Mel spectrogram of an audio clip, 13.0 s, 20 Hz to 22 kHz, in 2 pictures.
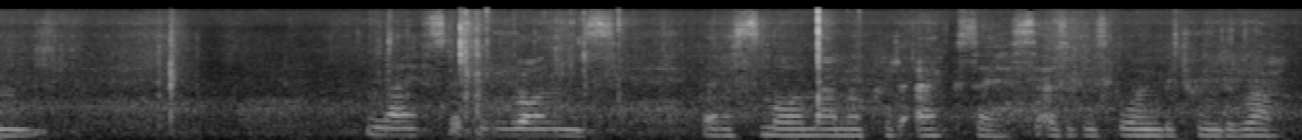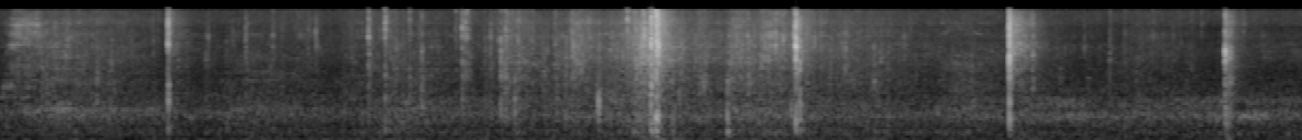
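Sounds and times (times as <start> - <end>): twigs snapping: 0.0 - 1.0, 1.8 - 13.0
rustling of moss and leaf litter: 0.0 - 13.0.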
